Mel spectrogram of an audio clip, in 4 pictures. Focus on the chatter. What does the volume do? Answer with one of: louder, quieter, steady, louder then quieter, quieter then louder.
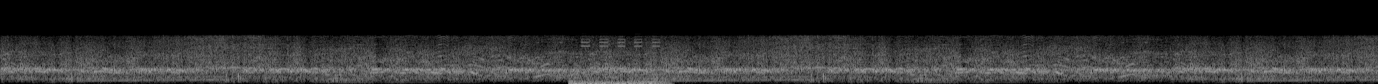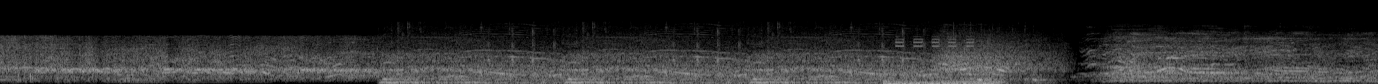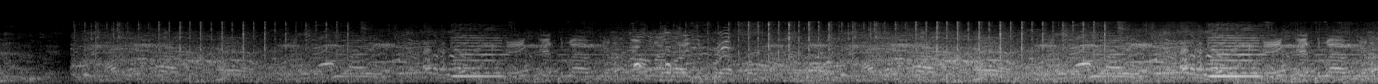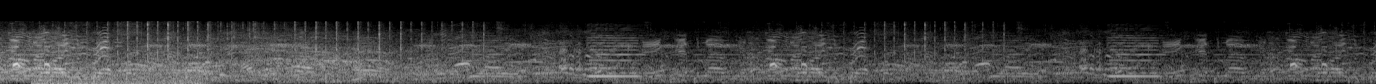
louder then quieter.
